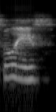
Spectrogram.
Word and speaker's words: Celise: just before they even my name is celise it's it's it's you know and i told i would immediately get the oh sales is hard what about celeste but you just said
